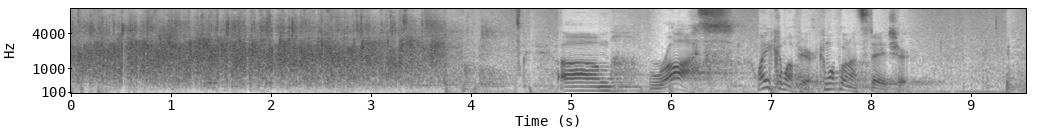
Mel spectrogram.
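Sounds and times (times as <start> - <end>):
audience applause: 0.0 - 4.9
speech: 4.9 - 8.5.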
